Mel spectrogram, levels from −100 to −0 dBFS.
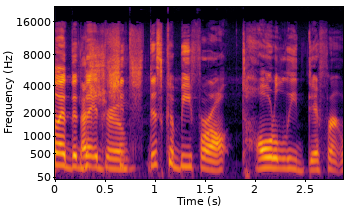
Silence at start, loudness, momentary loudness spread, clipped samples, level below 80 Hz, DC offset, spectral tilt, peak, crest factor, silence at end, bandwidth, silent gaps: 0 s; -22 LUFS; 10 LU; under 0.1%; -68 dBFS; under 0.1%; -1 dB/octave; -2 dBFS; 22 dB; 0 s; 17 kHz; none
